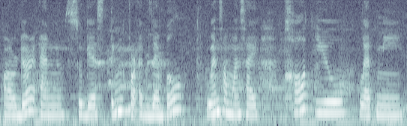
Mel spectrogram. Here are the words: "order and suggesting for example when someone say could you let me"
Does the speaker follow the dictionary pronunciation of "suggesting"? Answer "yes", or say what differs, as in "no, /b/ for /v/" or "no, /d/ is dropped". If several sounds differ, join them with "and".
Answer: no, /dʒ/ is dropped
